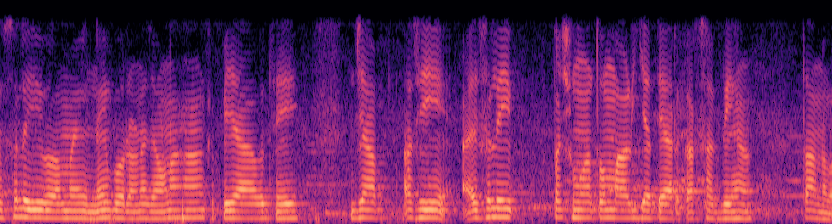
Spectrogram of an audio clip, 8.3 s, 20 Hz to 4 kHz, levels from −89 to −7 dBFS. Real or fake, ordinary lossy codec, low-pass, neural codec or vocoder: real; none; 3.6 kHz; none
